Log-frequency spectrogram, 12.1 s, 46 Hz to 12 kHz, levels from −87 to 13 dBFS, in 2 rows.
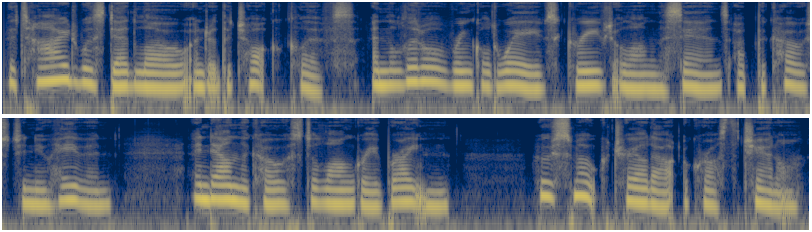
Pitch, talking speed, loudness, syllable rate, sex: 185 Hz, 190 wpm, -17 LUFS, 4.9 syllables/s, female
